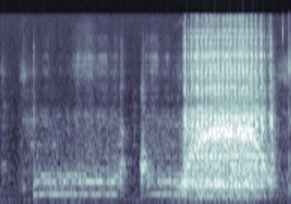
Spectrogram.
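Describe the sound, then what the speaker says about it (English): A coverstitch sewing machine runs steadily on stretched camisole fabric, a close mechanical whir with a humming tone that pauses briefly, then restarts louder and faster for a longer burst. "it's key that you stretch your fabric and then"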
